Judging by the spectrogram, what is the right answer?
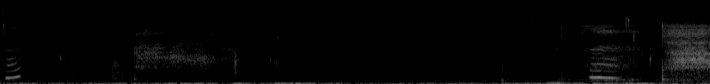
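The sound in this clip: Someone chewing and biting into spicy home-cooked food: a few loud, crunchy bursts of mastication separated by quieter stretches, with soft clicks and breaths between bites.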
